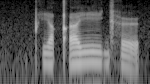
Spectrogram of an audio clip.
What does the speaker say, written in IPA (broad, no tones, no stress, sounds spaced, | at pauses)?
pʰ i qʼ iː ɡ h ø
